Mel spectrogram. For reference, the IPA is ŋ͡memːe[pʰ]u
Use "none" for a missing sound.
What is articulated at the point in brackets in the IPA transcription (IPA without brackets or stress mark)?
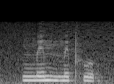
pʰ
